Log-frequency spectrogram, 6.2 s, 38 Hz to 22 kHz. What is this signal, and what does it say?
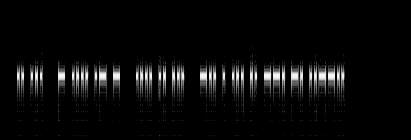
Morse code, heard as a keyed tone, about 36 wpm, 700 Hz. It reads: IS THAT HIS DESIGN?
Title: Sentences from Top 1000 Words - Review Part 5 - 35wpm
